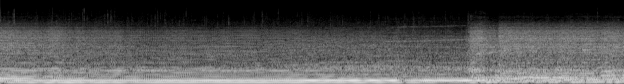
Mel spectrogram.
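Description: Distorted electric guitar solo played live through a stack of amplifiers: a low note held and sustained for over four seconds, then quicker notes near the end.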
